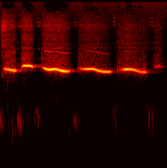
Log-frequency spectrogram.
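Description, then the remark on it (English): Someone whistles a short theme tune, the steady pitch gliding gently across four connected phrases separated by brief breaths, with no talking. “That literally was like just you whistling in the daytime.”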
